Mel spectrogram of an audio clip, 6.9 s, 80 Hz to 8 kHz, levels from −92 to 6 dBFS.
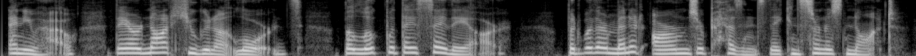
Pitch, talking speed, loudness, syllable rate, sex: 215 Hz, 210 wpm, -16 LUFS, 5.9 syllables/s, female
